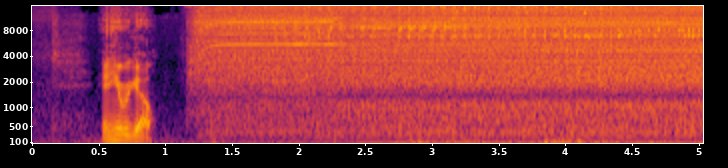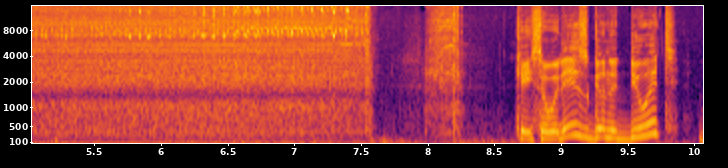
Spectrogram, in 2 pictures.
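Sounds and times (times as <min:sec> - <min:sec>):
cordless drill boring into concrete: 0:01.2 - 0:08.3.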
